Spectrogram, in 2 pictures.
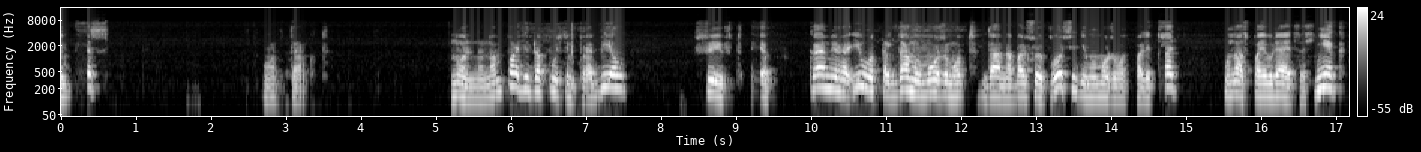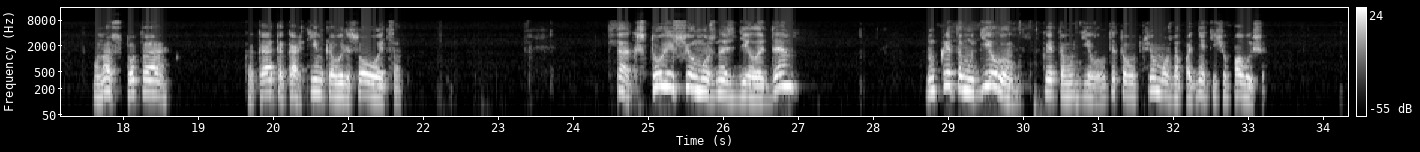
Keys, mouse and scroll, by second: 1.7 g, 3.0-4.5 middle drag, 5.2 KP_0, 6.9 space, 9.4 shift+f, 20.6 Left, 22.2 space, 22.9-23.6 middle drag, 23.7 middle drag, 27.1-28.0 middle drag, 30.9 middle click, 31.7-32.9 drag, 34.2-34.3 drag.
